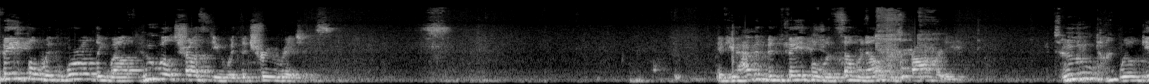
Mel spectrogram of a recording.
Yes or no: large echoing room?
yes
